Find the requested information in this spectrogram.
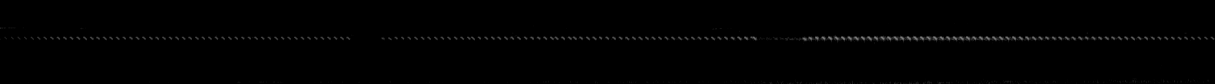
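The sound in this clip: Crickets chirp at night in a continuous, high-pitched, rapid trill. It stays steady and fairly loud, with two brief gaps and a slightly stronger stretch near the end.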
